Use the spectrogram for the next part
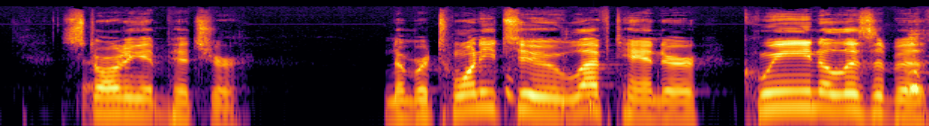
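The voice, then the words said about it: Sports announcer voice. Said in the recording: “Let me get my announcer voice on.”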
